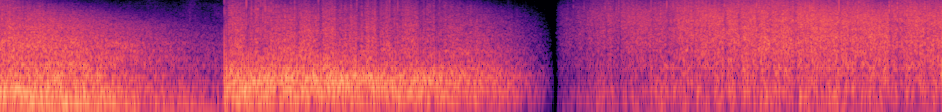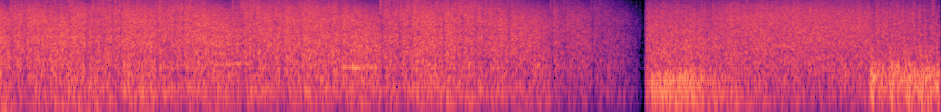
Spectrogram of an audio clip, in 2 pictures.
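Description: Fireworks going off in several short clips cut together, so the sound breaks off and changes abruptly about a second in, at about three seconds, and near the end. The long middle stretch is a dense, steady crackle.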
